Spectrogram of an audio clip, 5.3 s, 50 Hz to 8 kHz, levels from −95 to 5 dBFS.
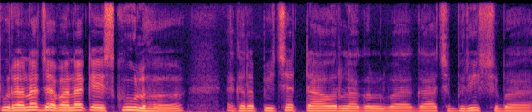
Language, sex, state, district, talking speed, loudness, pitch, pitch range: Bhojpuri, male, Bihar, Muzaffarpur, 135 wpm, -16 LUFS, 165 Hz, 155-190 Hz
